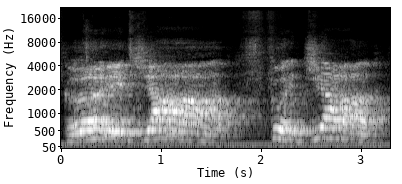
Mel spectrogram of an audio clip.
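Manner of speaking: loud, stretched-out praise; hearty praise. Real, not acted. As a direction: belt out each word to praise the dog. Praising dog.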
